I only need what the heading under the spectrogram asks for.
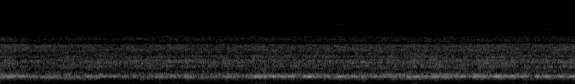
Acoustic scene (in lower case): car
